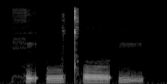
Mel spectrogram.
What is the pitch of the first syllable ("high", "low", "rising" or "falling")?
falling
